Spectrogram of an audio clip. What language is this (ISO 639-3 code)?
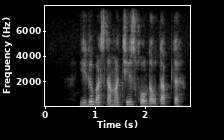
kaz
